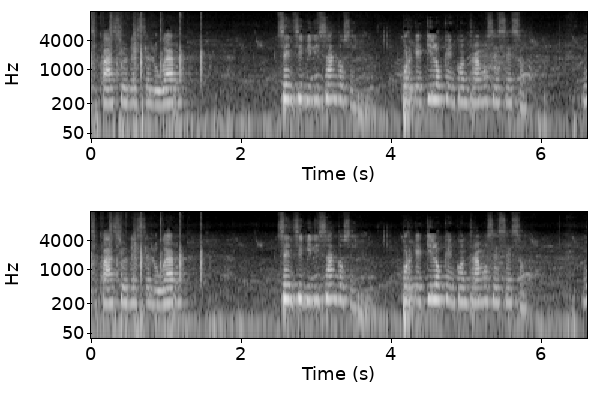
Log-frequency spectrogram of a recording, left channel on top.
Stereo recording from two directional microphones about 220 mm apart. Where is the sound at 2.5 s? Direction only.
30° right (ahead or behind).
